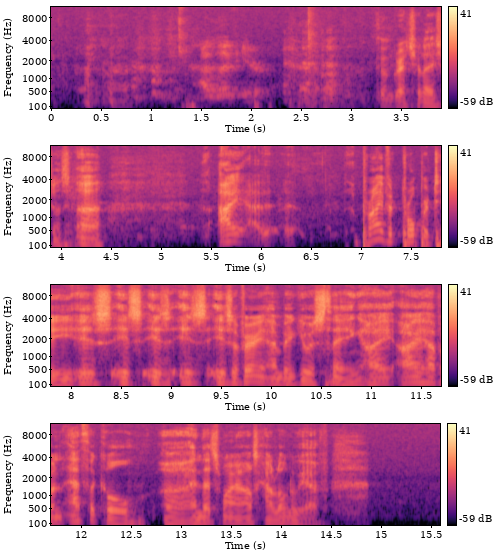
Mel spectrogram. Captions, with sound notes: [laughter] I live here. [laughter] Congratulations. Private property is a very ambiguous thing. And that's why I ask how long do we have.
